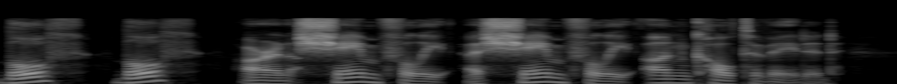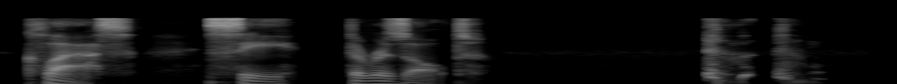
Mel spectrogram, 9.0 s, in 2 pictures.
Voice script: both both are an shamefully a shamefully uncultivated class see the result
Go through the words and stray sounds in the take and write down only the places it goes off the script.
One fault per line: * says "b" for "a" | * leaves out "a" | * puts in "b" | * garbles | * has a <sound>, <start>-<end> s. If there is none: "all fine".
* has a cough, 8.1-8.7 s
